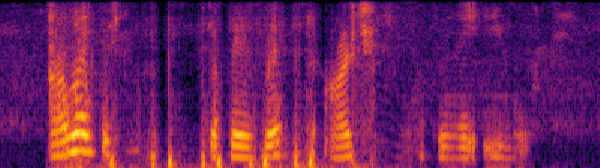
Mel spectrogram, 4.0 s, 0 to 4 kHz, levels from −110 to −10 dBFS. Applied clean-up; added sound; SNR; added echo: neural separator model SepFormer WHAM!.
